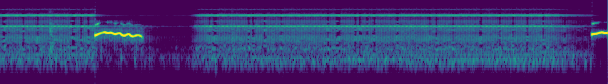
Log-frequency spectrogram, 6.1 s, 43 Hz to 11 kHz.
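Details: Incubating mother screech owl singing gently to her eggs around March 28th: a brief quavering trill that slides downward, then another starting at the very end, against constant electrical hum and background hiss.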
